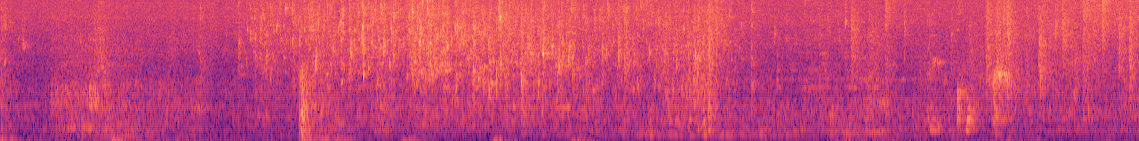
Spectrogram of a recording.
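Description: Tap water runs steadily into a bowl as sliced potato and celery are rinsed, with splashing and clinks from the bowl over the continuous flow.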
